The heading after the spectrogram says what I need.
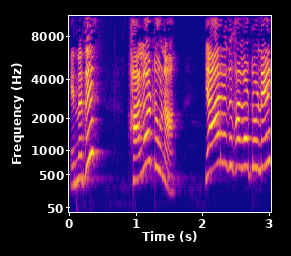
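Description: A woman's voice: very high voice, very animated, takes it slowly, heavy background noise, heavily acted. A woman voicing a quarrelsome, nagging village wife in a cartoon, needling with mocking questions. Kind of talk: cartoon voice acting.

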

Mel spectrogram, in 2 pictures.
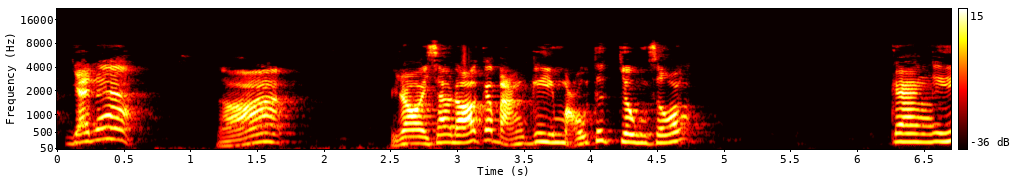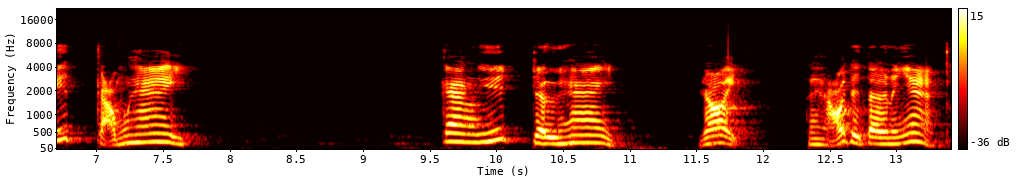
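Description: A male math teacher leading an exam-prep lesson, lively and joking, checking in with students often. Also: high-pitched, a little slow, long pauses, lo-fi sound.

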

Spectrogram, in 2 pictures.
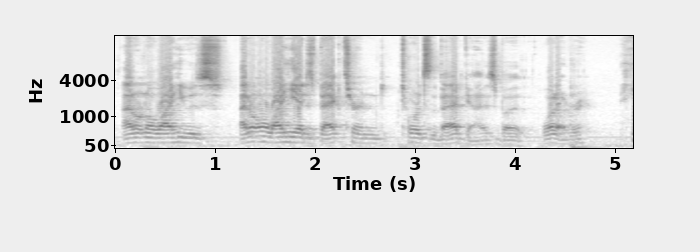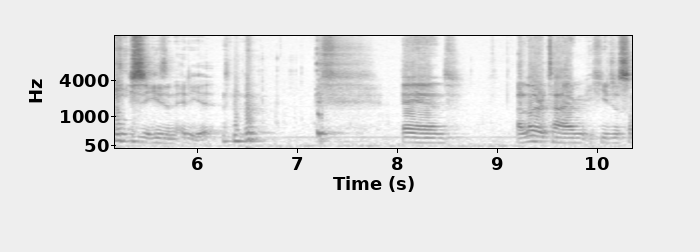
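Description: A man's voice: medium pitch, darkish tone, slight background noise. A young man chatting casually about a game, rambling with lots of fillers and laughing often. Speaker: gaming video host. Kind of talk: casual gaming chat.

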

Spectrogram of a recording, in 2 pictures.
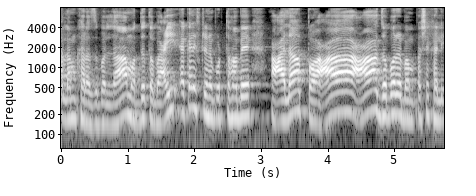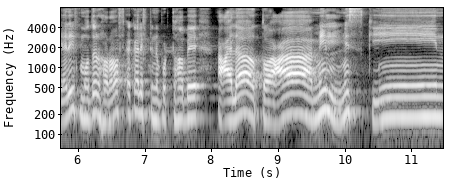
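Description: A man teaching recitation, spelling out letters and chanting verses in a slow, drawn-out melody with brisk explanations between. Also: on the high side, big-room sound.

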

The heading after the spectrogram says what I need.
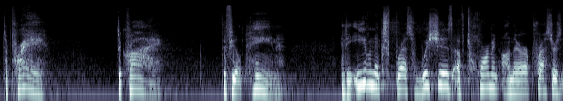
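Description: High-voiced male pastor preaching. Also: in a large hall. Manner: earnest, expressive scripture reading. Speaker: lead pastor. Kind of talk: sermon. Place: church sanctuary.

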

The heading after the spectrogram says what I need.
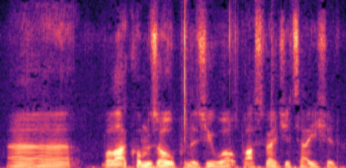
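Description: A man's voice: on the low side, slight background noise. A man, reviewing a knife in a birch forest, talking casually with plenty of fillers. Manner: relaxed, unhurried, many fillers and restarts. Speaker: bushcraft video host. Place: birch forest outdoors, smoky campfire. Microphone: phone or camera at arm's length.

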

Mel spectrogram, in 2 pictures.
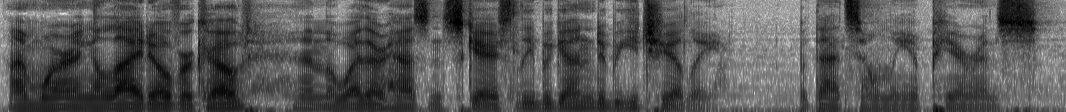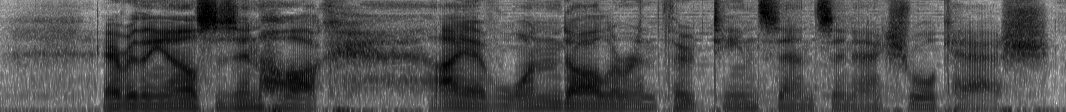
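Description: A man's voice: fairly low pitch, pitched below the performer's own voice, close to an everyday voice. A man reading a nervous, despairing young man. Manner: halting, confessional.

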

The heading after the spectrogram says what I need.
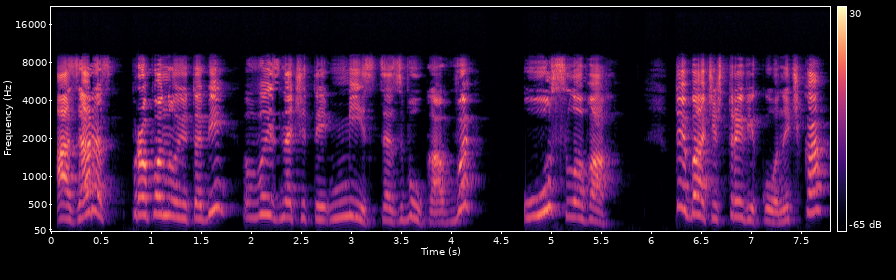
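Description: A woman teacher speaking slowly and carefully in a sing-song voice, giving a reading lesson for young children. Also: sits high, animated, fairly bright tone. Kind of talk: slow, clearly articulated children's reading lesson.

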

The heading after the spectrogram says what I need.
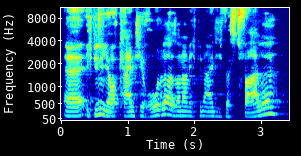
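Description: A man from Dortmund in Germany's Ruhr area, a sales manager appearing as a podcast guest, speaks at a quick pace in a medium pitch. His conversational interview answer is friendly and rambling, packed with fillers.

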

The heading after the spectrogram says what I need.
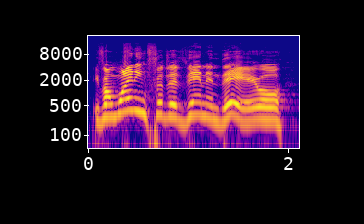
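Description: A man's voice: very high voice, expressive, fairly quick, sharp tone, smooth. A man in his forties, a pastor preaching a sermon on a church stage into a handheld mic, joking with the audience and then pressing questions. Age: 40s.

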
